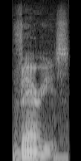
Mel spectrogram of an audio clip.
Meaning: third-person singular simple present indicative of vary
- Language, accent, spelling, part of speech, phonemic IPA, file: English, US, varies, verb, /ˈvɛɹiːz/, En-us-varies.ogg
